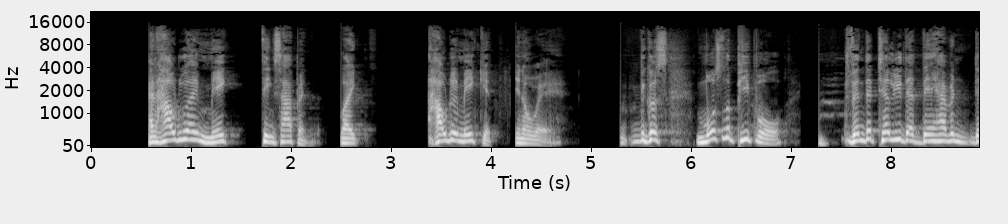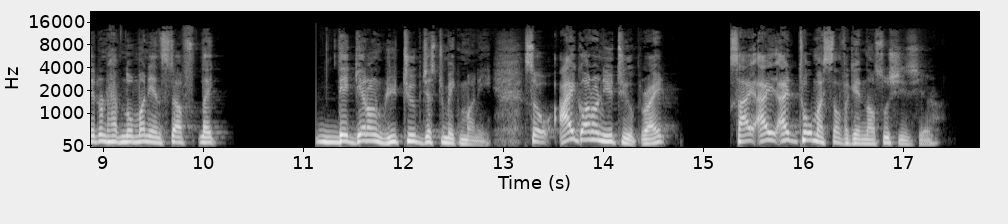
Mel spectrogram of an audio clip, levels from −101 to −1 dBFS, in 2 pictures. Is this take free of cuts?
yes; 0 cuts

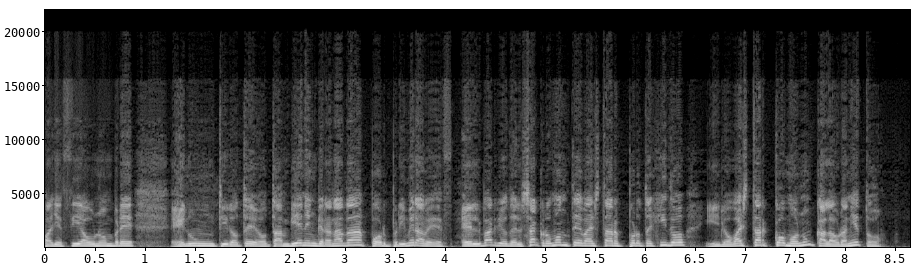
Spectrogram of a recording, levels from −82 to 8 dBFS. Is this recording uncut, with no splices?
yes; 0 cuts

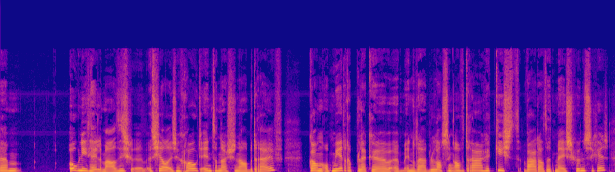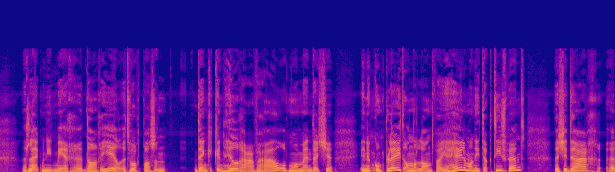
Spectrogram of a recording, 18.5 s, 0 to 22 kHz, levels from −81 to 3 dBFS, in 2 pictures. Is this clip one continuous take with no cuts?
yes; 0 cuts

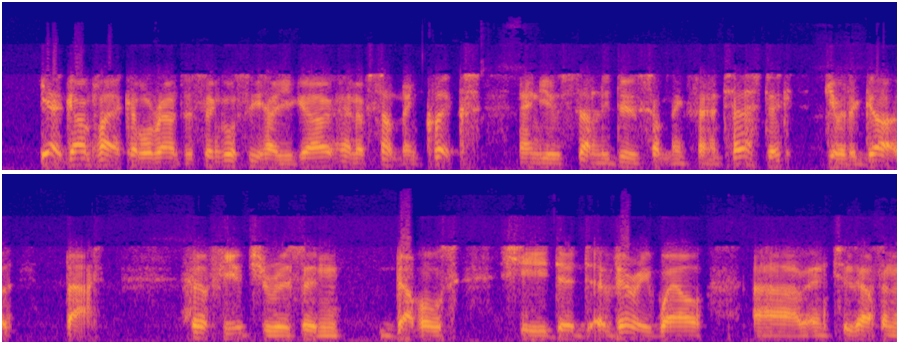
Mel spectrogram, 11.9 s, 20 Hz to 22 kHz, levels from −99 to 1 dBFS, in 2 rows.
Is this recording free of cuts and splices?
yes; 0 cuts

